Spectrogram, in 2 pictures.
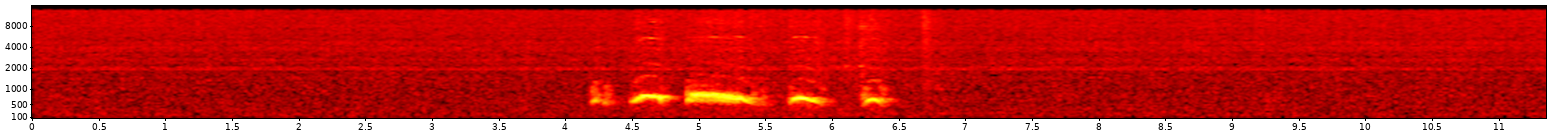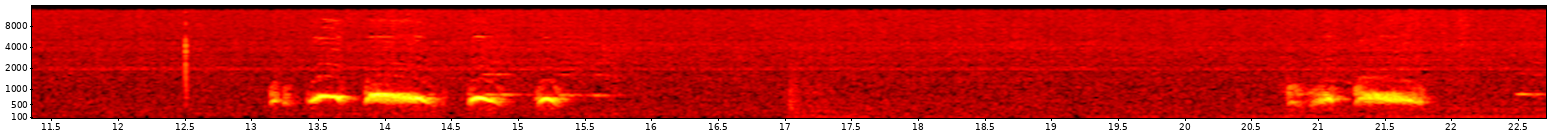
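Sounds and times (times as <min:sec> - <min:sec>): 
pigeon giving low hollow coos: 0:04.2 - 0:06.6, 0:13.1 - 0:15.8, 0:20.7 - 0:21.9.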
